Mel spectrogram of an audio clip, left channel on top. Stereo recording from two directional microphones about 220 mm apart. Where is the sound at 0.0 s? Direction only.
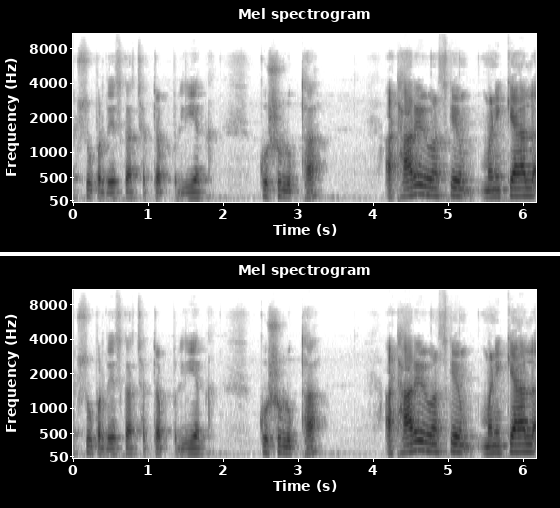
25° right (ahead or behind).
